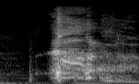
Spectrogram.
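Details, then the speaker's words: A single harsh cough with a throat-clearing quality from an adult male who has been sick for a week to a week and a half, with a throat tickle and congestion; the whole family has the same cough. "still sick the whole family's been coughing like this for a week week and a half it's the cough has been here the cough isn't going anywhere"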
